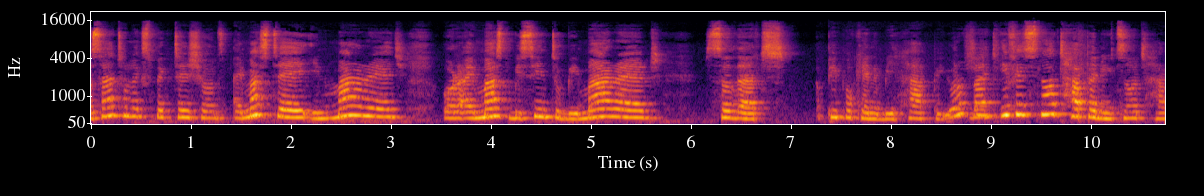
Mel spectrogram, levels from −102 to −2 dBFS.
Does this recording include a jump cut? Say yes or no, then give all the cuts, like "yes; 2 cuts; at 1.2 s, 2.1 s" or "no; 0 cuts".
yes; 1 cut; at 8.8 s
